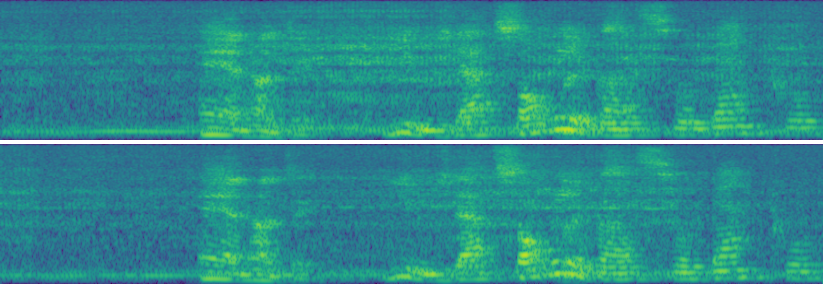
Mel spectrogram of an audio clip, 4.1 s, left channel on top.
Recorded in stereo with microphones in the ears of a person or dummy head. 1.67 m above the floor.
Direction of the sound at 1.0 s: 30° right (ahead or behind).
